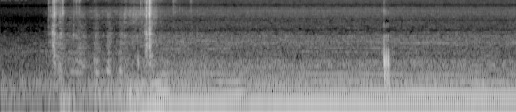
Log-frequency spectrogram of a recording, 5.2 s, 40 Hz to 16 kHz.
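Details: 2012 Honda Accord, 4-cylinder automatic, cold start: the starter cranks briefly, then the engine catches and settles to a steady, even idle with none of the usual grinding noise.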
